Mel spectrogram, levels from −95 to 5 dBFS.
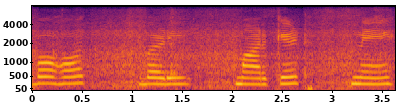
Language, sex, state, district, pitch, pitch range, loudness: Hindi, female, Chandigarh, Chandigarh, 225 Hz, 220-235 Hz, -14 LUFS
